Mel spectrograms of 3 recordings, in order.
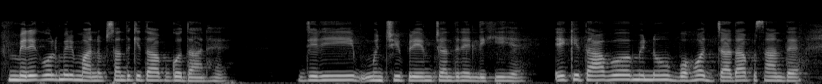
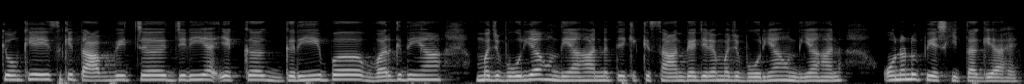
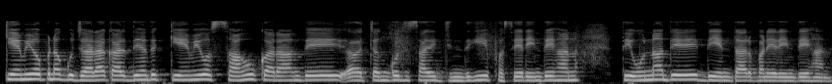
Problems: none marked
